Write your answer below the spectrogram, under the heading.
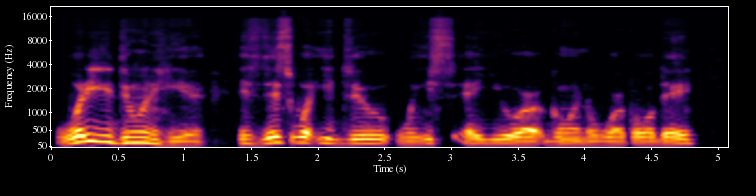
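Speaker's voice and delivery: normal talking voice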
